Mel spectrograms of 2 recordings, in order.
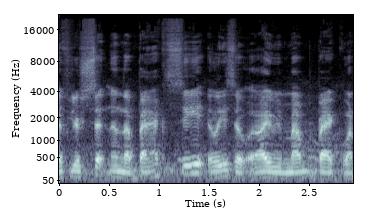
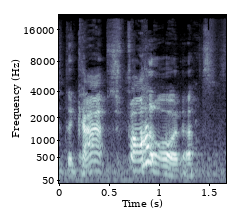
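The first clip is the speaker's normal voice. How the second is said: raised, louder mock yell; retold sudden yell; 4 semitones higher, 6 dB louder than usual. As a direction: call it out as a sudden warning, slightly held back. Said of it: "all of a sudden my brother yells".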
